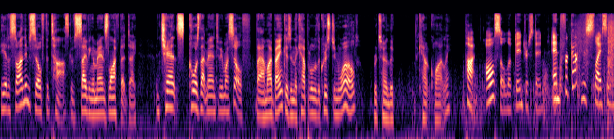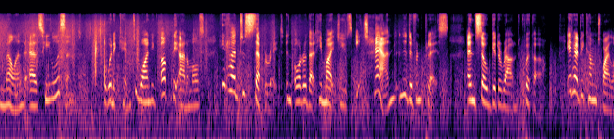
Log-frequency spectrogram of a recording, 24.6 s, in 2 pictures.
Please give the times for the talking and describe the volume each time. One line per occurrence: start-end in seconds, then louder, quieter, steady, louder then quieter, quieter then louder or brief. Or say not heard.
0.0-24.5 steady.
